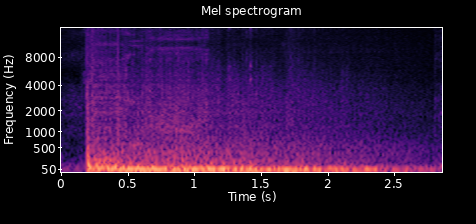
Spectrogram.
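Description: A loud explosion in the Build engine shooter Shadow Warrior bursts suddenly, then rolls into a long, heavy rumble that slowly fades, with no voices.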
